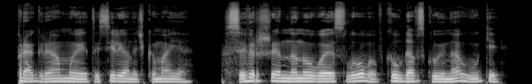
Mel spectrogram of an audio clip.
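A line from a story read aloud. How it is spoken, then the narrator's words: Smirking snort. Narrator (Russian): хмыкнул Ник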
